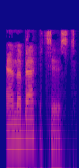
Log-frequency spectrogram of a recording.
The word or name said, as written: anabaptistically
